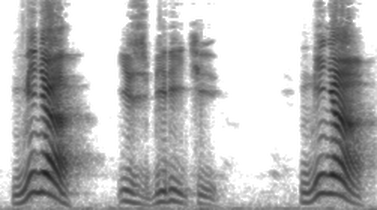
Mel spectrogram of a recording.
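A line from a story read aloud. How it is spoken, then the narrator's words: Shout. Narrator (Russian): закричало слово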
